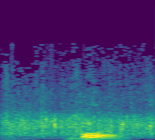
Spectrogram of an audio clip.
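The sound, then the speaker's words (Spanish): Steady applause from a group fills the whole stretch, dense and even, while a single voice briefly rises and falls in pitch over the clapping midway through. “un aplauso para ellos.”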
